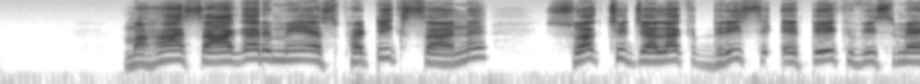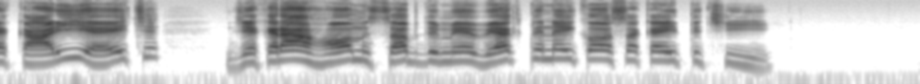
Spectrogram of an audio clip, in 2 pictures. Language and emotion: Maithili, surprised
